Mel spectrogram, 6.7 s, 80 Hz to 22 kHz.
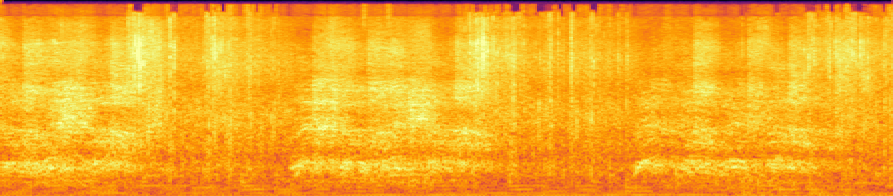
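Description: Crowd noise at a live Counter-Strike esports match on the map Inferno at ESL Challenger Melbourne 2022, rising in cheering swells over steady arena murmur, with a commentator talking throughout.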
